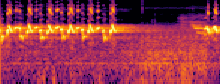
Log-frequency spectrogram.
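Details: Sooty-headed bulbul lure sound for morning and night: a brisk run of bright, bouncing chirps lasting over a second, a quiet stretch, then a few more quick notes.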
